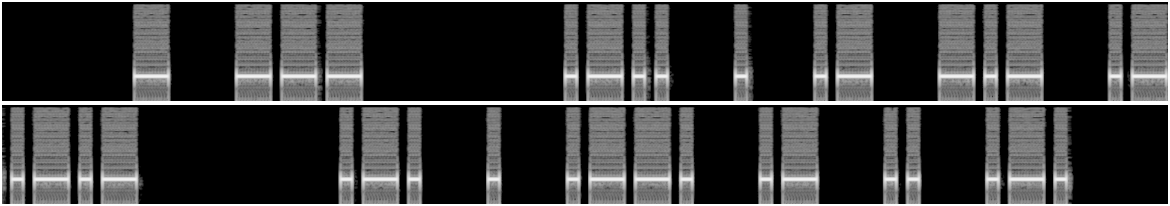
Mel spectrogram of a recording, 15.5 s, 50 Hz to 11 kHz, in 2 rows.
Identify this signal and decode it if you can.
Morse code, heard as a keyed tone, about 16 wpm, spaced as for 11 wpm, 800 Hz. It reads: TO LEAK. REPAIR
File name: Chuckles / Chuckles-mp3s / Guaranteed @10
